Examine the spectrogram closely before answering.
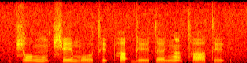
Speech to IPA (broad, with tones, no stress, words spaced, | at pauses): t͡ɕɔ˦ŋũ˦˨ t͡ɕʰe˦mo˨ʊ̯tʰɪ˦ʔ pʰä˦ʔde˨ɪ̯tɛ˦ ŋã˦˨tʰä˨ tɪ˦ʔ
